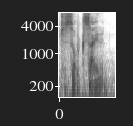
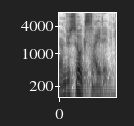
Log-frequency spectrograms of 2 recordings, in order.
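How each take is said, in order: First: Whispered repeat. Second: Said in the usual way. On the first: Real, not acted. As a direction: whisper "just so excited" under the breath, much softer. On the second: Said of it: "my voice cracked there".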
